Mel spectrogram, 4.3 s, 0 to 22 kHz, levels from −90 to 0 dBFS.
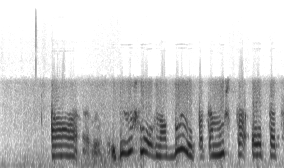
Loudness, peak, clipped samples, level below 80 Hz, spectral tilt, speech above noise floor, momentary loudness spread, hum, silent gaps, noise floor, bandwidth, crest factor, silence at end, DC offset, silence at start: -18 LUFS; -2 dBFS; under 0.1%; -50 dBFS; -7.5 dB/octave; 29 dB; 7 LU; none; none; -47 dBFS; 13 kHz; 16 dB; 0 s; under 0.1%; 0.6 s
